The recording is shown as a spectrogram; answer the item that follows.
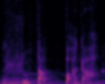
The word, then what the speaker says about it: rutabaga: And to that we're gonna serve a kålrotpuré, rutbagga. Is that how you pronounce that shit? Rutabaga.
